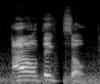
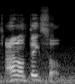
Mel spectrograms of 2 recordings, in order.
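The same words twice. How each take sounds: First: "I" pushed out first and strongest, then a falling finish; dismissive, with the weight on "I"; stress on I. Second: Dismissive, with the weight on "think"; stress on think. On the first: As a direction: lean on the word "I" in "I don't think so". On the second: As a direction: repeat it, this time pressing "think" in "I don't think so". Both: Real, not acted.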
